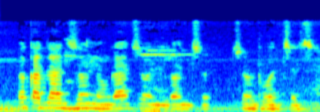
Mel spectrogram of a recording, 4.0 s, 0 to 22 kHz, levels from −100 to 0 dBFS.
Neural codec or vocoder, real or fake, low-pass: none; real; 9.9 kHz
